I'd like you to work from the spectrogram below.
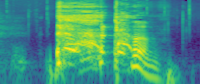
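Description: Two harsh, breathy coughs from a person, fairly loud and coming one after the other with a short gap, each a rough burst under half a second long, with no talk around them.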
